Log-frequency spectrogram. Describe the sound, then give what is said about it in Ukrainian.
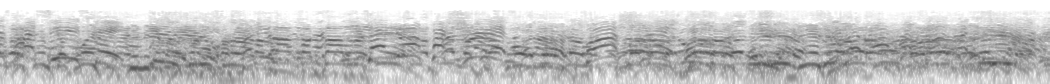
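A dense, loud crowd of protesters in Mykolaiv, Ukraine, shouting slogans such as "Get out of Mykolaiv" to drive a politician away, many overlapping voices clamoring at once, unbroken for the whole stretch, with no single speaker standing out. “його виганяють вигуками «Геть з Миколаєва» та «Чемодан вокзал Росія».”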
